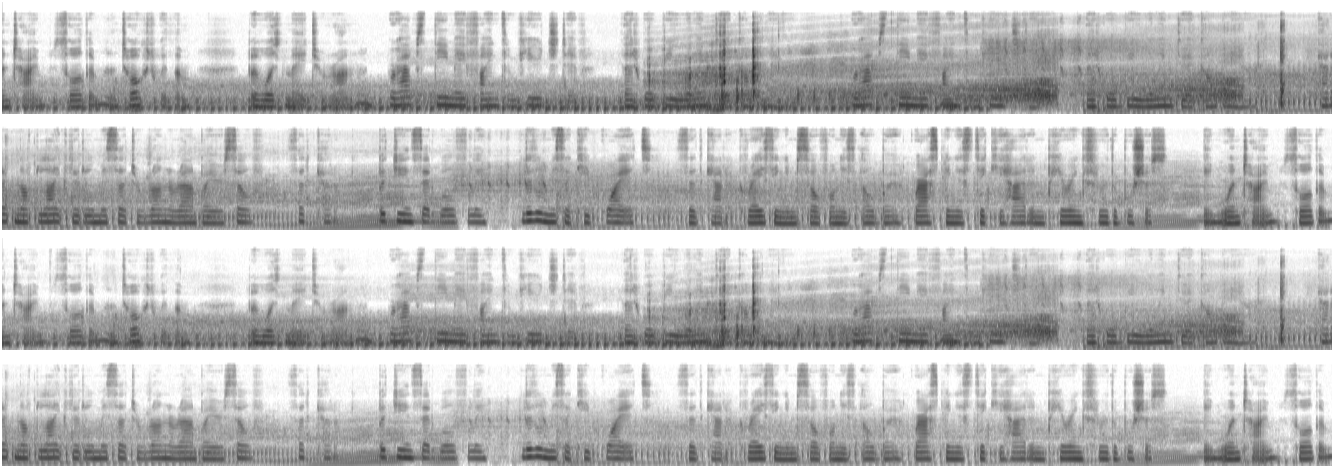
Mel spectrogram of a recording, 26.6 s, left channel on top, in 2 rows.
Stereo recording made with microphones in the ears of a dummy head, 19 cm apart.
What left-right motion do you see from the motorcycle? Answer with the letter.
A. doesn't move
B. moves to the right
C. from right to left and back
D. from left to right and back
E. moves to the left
E.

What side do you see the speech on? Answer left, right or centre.
left.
